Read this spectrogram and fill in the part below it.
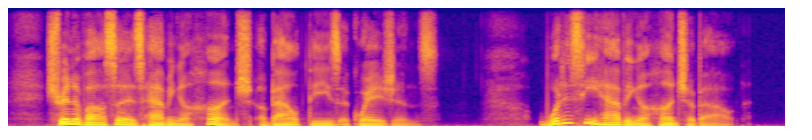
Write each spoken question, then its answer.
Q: What is he having a hunch about?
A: He is having a hunch about these equations.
